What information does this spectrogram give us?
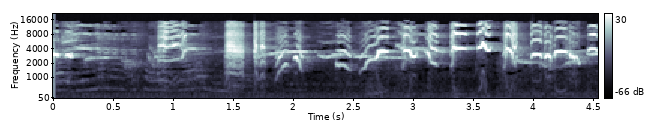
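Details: Oriental magpie-robin singing 'nembak' to prompt other magpie-robins: a whistled opening, a harsh squawk, then a lively chain of bouncing, wavering whistled notes rising and falling steadily.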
